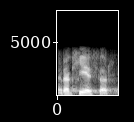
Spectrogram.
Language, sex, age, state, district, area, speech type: Hindi, male, 18-30, Uttar Pradesh, Mirzapur, rural, conversation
